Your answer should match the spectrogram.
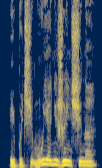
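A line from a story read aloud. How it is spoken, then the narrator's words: Mock sigh. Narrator (Russian): притворно вздохнул Иван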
